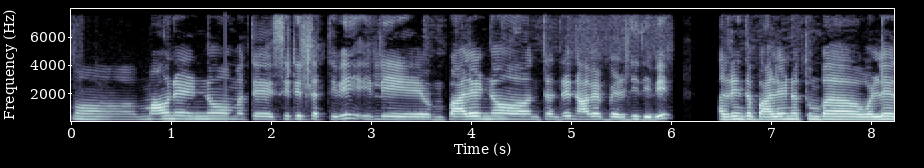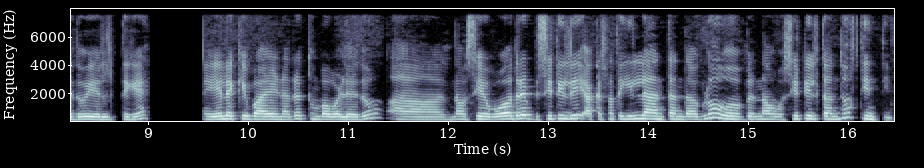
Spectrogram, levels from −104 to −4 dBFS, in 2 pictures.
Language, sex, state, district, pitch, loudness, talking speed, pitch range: Kannada, female, Karnataka, Mysore, 195 Hz, -17 LUFS, 110 wpm, 190-210 Hz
